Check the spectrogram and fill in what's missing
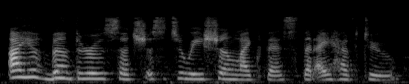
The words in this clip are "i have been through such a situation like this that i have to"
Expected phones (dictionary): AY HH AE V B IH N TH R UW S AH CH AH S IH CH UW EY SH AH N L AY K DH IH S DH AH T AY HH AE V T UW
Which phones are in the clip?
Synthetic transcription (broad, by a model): AY HH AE V B IH N TH R UW S AH CH AH S IH CH UW EY SH AH N L AY K DH IH S DH AH T AY HH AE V T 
